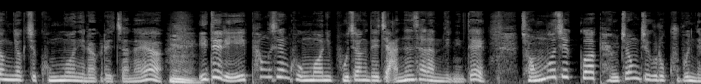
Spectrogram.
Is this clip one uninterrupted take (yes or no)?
yes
